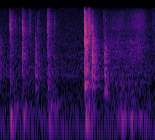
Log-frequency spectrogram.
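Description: Typing on an ASUS laptop keyboard: a quick run of about five key clicks, then a single louder key press a little after a second in.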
